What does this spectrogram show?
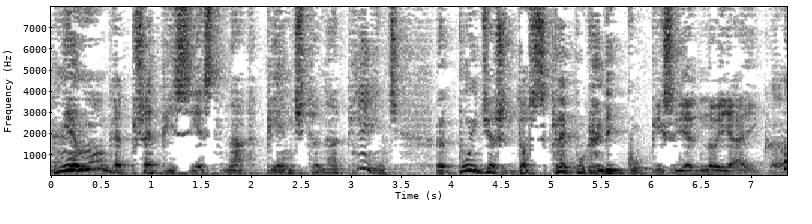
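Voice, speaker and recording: Cartoonish character voice from a man at a fairly slow pace, with clear background noise. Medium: puppet show. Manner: bossy, fussy.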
